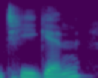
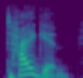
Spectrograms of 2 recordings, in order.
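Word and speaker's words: Teigen: saying this years ago it's not Teegan who's married to John Legend it's tigan but same thing she was like everyone just said it wrong and it just kind of became my name so I just went with it I'm learning so much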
